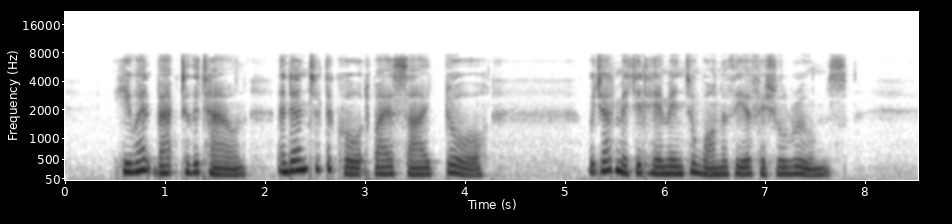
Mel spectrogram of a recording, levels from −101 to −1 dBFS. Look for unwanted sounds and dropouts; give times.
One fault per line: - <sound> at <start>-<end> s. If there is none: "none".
none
